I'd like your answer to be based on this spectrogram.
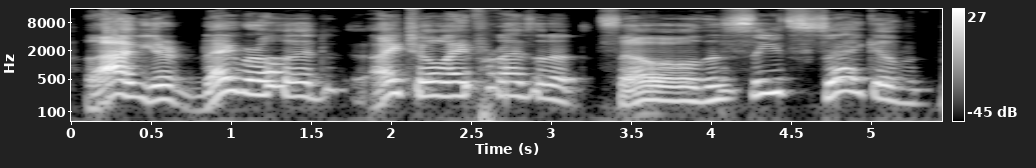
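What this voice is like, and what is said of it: Imitates another person's voice. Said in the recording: “my Nixon impression.”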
